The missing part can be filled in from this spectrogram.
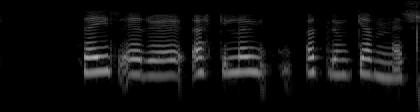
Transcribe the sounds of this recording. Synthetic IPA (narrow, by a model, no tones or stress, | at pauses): θejɾɛɾʏɛhcɪlœœt̪lʏŋcɛvnɪɾ̥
